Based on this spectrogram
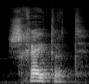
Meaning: coward, wuss
- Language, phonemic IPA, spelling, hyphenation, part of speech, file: Dutch, /ˈsxɛi̯.tərt/, schijterd, schij‧terd, noun, Nl-schijterd.ogg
